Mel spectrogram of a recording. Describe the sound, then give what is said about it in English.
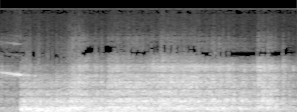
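A loud explosive blast from Nazi enemy fire bursts in suddenly, going by like lightning, then rolls on as a heavy, roaring rumble of noise for several seconds, deep and dense, with no voices. “But man, did you feel that blast go by like lightning?”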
